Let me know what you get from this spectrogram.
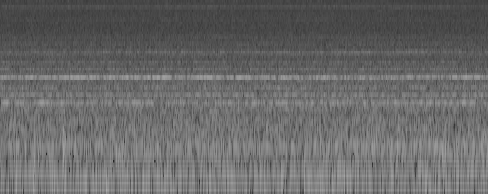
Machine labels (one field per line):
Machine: fan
